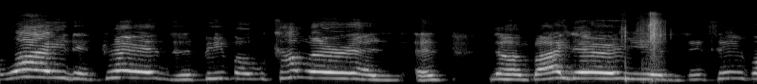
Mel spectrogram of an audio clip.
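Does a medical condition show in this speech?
Yes: cerebral palsy.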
